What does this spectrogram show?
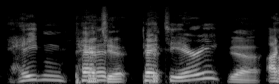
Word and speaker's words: Panettiere: I can't pronounce her last name. Hayden Panettiere.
